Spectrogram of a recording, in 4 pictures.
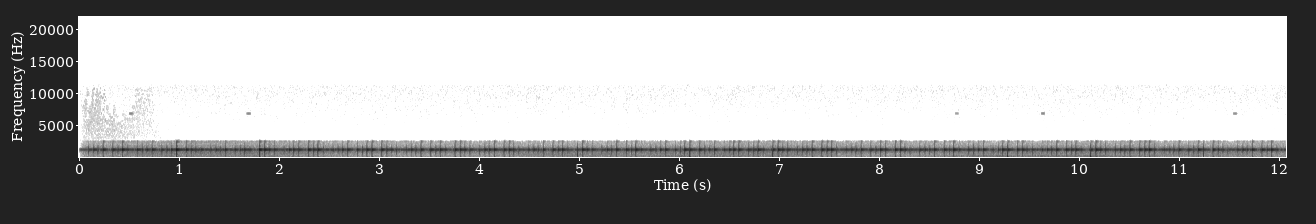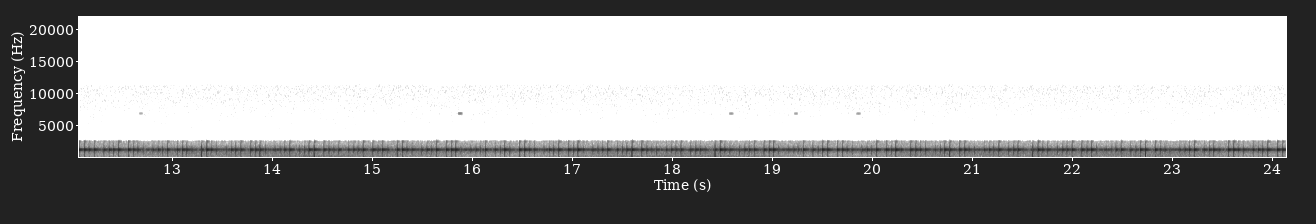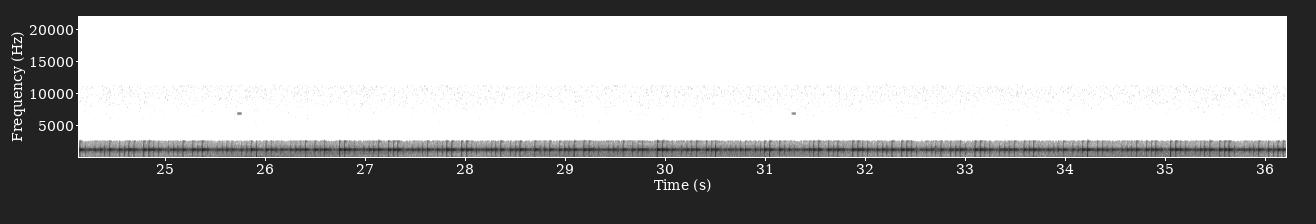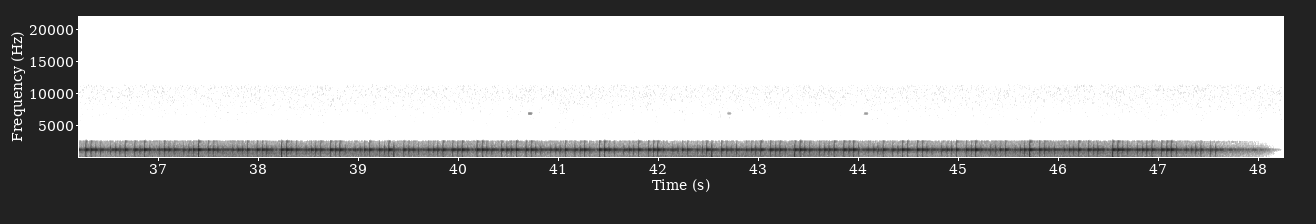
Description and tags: Strange texture made in zebra2.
